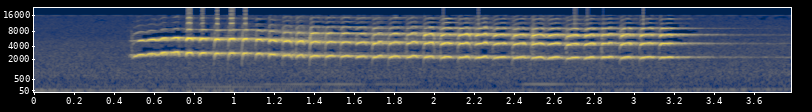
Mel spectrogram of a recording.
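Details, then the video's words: A cucak cungkok sings hard in 'tembakan' style, giving a rapidly pulsed, ringing whistle that starts slightly higher, sinks a little and holds steady for nearly three seconds. "CUNGKO GACOR TEMBAKAN HOT SUPER TEJEM"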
